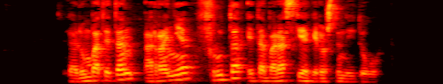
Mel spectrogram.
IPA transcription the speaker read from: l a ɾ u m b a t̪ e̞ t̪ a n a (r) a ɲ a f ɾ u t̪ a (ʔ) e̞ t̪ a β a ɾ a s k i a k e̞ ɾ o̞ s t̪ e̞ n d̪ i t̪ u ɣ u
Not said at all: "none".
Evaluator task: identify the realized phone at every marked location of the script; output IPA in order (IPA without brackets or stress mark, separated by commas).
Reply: r, ʔ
